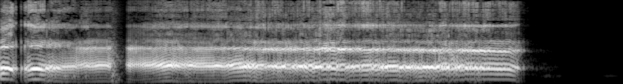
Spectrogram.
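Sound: voice imitating chirping crickets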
